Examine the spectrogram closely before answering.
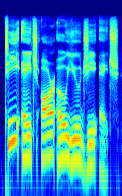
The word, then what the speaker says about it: through: And just when you think you might be cracking the code, this one comes along, T-H-R-O-U-G-H. And now it's through, a totally different OO sound.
